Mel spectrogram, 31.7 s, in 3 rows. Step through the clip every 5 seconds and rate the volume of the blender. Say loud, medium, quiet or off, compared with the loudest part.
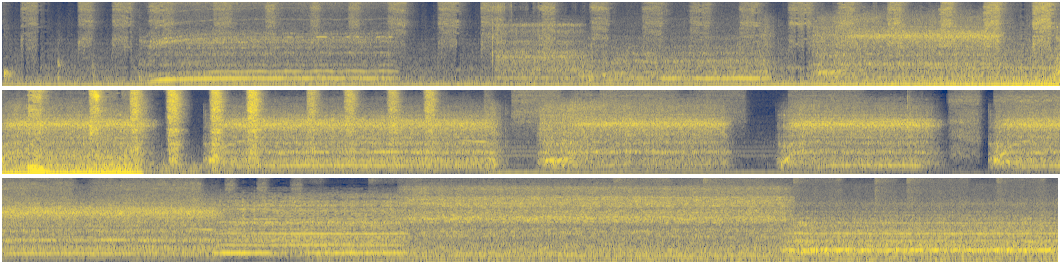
medium, medium, loud, loud, loud, loud, loud.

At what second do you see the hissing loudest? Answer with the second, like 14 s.
13 s.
